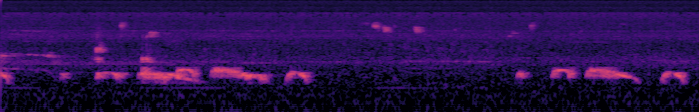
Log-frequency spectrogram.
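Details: Spotted dove used as a decoy, cooing faintly from a distance over steady background hiss: repeated short and drawn-out low coos in two bursts separated by a quiet pause.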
